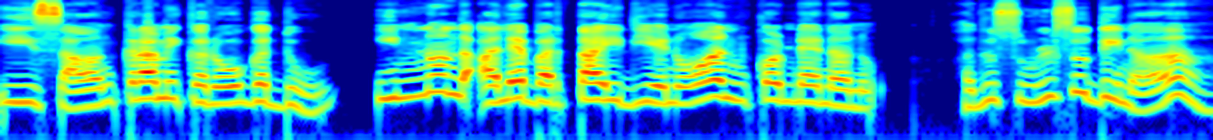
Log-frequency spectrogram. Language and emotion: Kannada, surprised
